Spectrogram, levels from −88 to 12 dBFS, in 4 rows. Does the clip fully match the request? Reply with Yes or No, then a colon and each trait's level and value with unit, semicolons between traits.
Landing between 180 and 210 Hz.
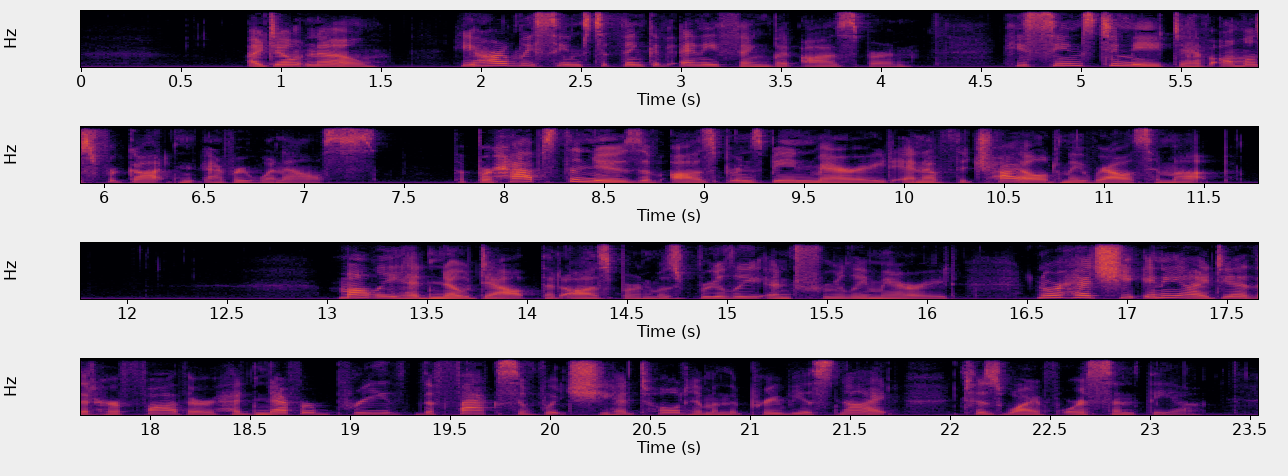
Yes: high, 190 Hz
